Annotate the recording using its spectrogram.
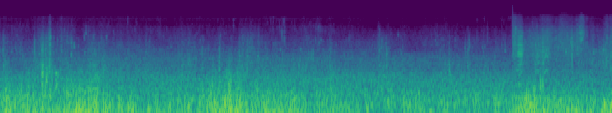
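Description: Wind blows outdoors with a low rumble.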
